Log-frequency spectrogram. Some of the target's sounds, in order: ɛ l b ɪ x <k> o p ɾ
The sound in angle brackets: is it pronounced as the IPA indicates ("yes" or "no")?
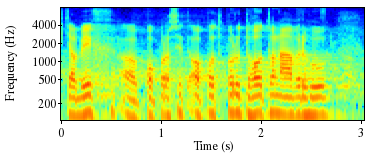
no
